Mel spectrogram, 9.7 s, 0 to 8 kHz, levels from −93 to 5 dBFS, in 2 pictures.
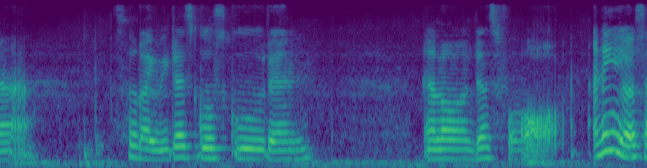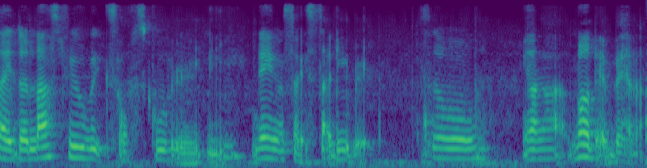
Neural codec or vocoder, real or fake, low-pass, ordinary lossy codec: codec, 16 kHz, 4 kbps, X-Codec, HuBERT features, trained on general audio; fake; 7.2 kHz; none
